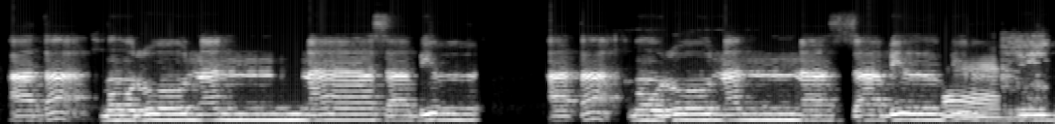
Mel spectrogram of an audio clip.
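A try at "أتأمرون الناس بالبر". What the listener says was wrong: Atamuruna nasa, nunnya 2 harakat. Ta'murunan nasa bil birri.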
